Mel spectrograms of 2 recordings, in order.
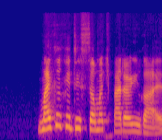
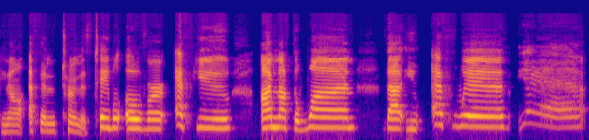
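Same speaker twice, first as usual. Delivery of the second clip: louder, higher, drawn-out defiance; hammed-up furious tirade; mock freak-out; 5 semitones higher, 6 dB louder, slower than usual. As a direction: imitate her ranting, stretching the words out. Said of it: "Angela starts freaking out".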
